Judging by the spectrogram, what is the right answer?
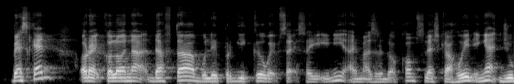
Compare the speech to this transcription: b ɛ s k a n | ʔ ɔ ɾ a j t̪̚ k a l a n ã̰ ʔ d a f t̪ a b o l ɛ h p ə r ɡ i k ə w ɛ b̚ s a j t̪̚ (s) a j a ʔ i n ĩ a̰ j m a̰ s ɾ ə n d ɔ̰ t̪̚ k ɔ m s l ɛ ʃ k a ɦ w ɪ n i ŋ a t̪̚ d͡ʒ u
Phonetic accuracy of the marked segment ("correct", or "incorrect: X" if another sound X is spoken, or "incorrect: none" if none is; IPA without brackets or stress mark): correct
